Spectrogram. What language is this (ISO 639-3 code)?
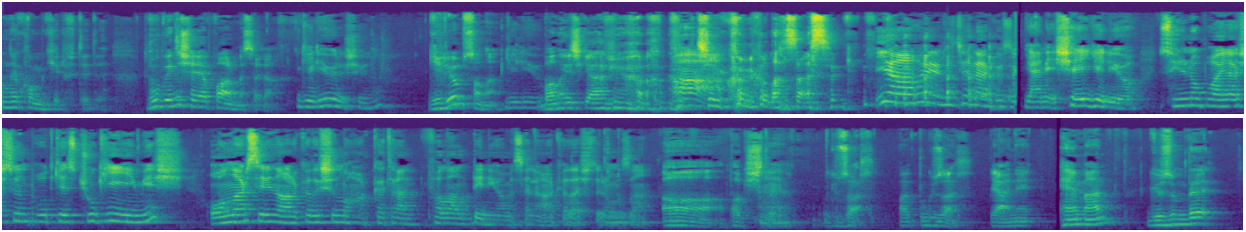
tur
